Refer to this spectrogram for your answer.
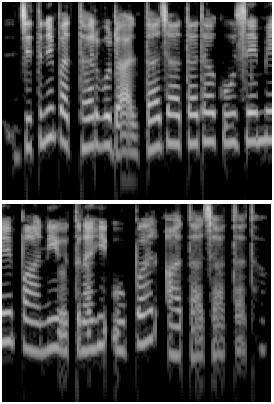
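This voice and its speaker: A woman teaching Farsi with a Pakistani Urdu accent, reading Farsi lines slowly and then explaining them in a brisker, chatty way. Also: fairly high pitch, gravelly, a little mellow, no echo, muffled recording.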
